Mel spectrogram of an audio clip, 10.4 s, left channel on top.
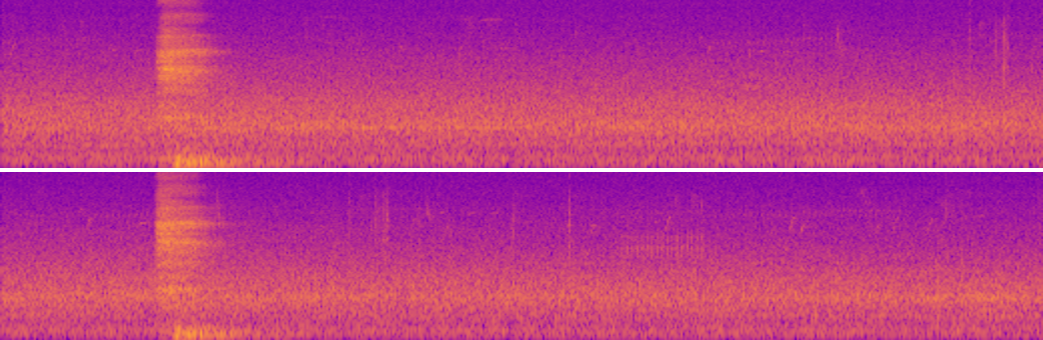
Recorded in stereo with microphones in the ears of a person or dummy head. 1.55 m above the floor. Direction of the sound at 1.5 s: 30° right (ahead or behind).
